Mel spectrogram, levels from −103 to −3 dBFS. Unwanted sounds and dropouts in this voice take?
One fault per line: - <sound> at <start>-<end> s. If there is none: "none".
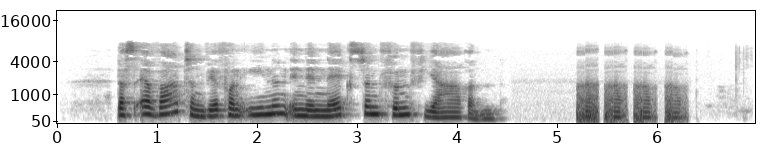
- laugh at 5.2-6.3 s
